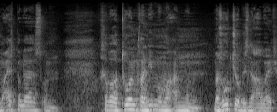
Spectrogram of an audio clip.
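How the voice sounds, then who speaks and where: Noticeable background noise surrounds a man with a fairly high pitch. He speaks at a fairly quick pace with fairly even intonation. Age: 30s. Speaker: fairground showman. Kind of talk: casual interview. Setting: home kitchen. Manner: halting.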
